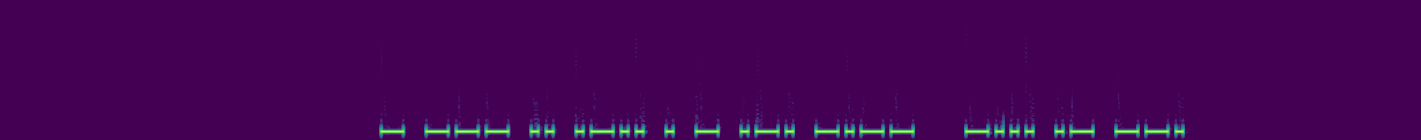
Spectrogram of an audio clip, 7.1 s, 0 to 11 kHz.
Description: Morse code, heard as a keyed tone, about 32 wpm, 700 Hz. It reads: TOILETRY BAG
